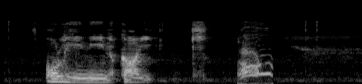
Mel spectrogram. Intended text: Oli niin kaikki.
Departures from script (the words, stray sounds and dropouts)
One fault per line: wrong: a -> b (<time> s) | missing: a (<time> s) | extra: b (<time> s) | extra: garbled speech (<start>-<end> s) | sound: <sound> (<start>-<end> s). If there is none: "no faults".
sound: bark (2.4-2.7 s)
